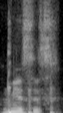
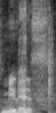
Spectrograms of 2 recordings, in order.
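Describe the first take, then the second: First: Musis read with a z sound, mew-zis; misreading. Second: Mucus said with a hard k, mew-kus; corrected pronunciation. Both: Shown as a demonstration. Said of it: "It's mucus".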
